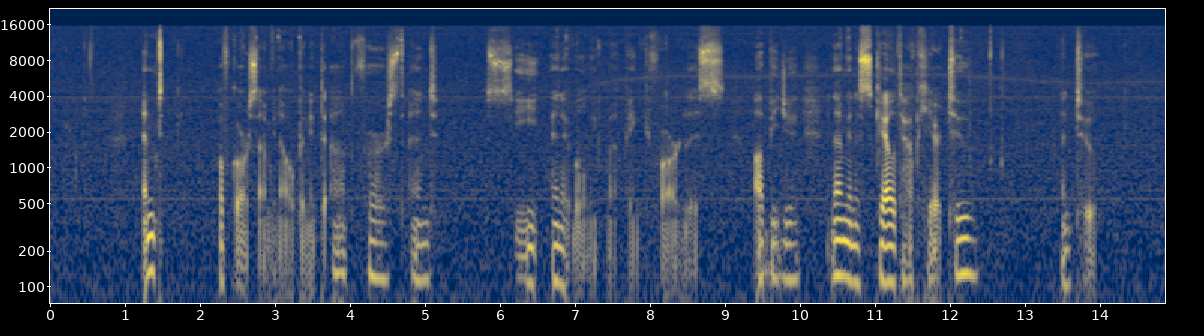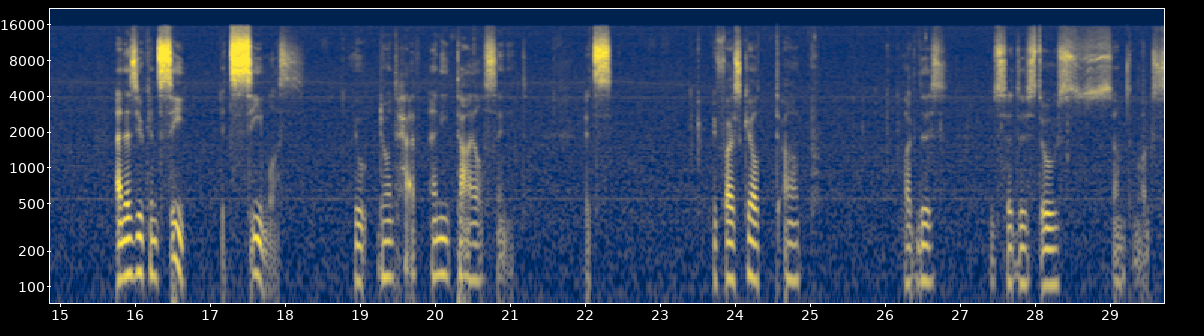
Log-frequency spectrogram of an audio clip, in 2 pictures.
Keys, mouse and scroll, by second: 5.1 n, 7.3 n, 13.9-14.3 middle drag, 18.2 middle click, 18.3-19.2 middle drag, 19.4 middle click, 19.6 middle click, 19.8 middle click, 19.9-21.1 middle drag, 23.5 Tab, 23.9 s, 25.9 s, 26.7 Tab.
